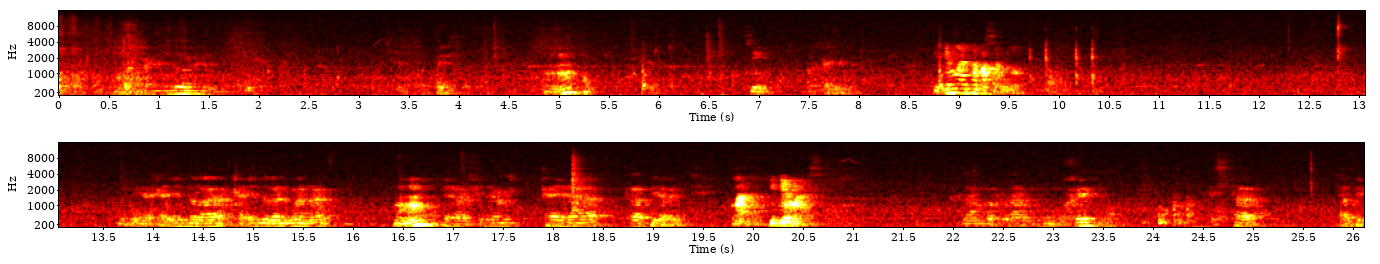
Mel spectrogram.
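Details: Spanish-speaking patient with Broca's aphasia describing the cookie theft picture; disorganized, hard-to-understand speech though picture elements are named.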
